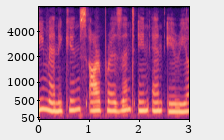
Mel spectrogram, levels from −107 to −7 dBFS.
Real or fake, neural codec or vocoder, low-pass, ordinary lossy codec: real; none; none; none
